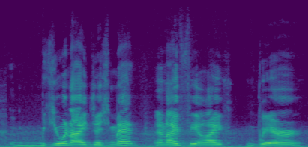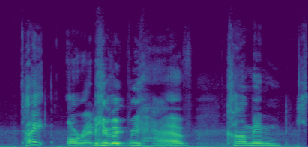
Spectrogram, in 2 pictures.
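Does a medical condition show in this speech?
Yes: cerebral palsy; limited outdoor play in childhood.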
